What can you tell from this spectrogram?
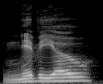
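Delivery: "Nivio" sounded out slowly as a best guess; careful, hesitant attempt at "Nivio"; tentative pronunciation guess. Shown as a demonstration. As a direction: try "Nivio" carefully, unsure of the name. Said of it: "have a hard time pronouncing this".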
